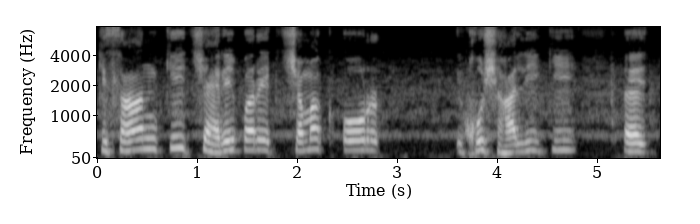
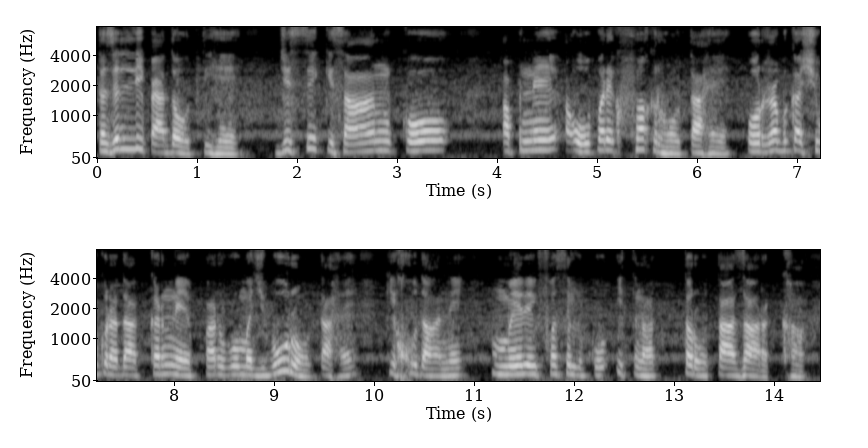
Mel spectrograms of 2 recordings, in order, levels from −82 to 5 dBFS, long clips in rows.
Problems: constant background noise, background conversations at intervals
